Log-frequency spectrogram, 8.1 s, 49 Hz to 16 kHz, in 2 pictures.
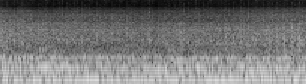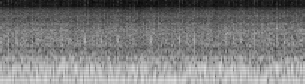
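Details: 2012 Jeep Liberty 3.5 L V6, misfire on cylinders 1 and 5 after coolant soaked the secondary ignition; engine hot, smooth even idle with a steady low drone and no audible skipped beats, though a cylinder 1 misfire was logged.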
